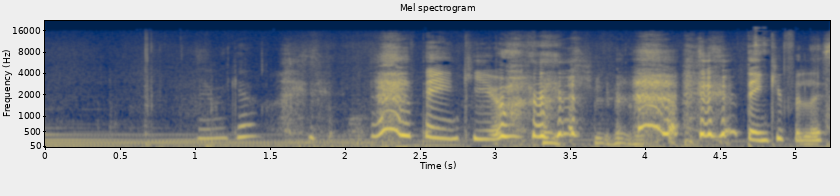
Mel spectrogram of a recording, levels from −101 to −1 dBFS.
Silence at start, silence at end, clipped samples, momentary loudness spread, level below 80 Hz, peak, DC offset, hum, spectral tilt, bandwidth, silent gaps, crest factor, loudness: 0 s; 0 s; under 0.1%; 20 LU; -42 dBFS; -4 dBFS; under 0.1%; none; -4 dB/octave; 17 kHz; none; 16 dB; -18 LUFS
